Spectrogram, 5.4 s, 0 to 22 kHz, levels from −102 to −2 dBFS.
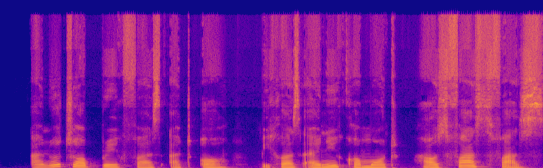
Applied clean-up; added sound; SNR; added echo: none; none; none; none.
